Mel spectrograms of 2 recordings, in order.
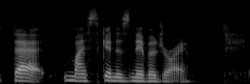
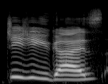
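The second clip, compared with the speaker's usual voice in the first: slow, loud, sugary "G G"; mock-sweet sign-off to an angry lobby, slow and loud; 4 semitones higher, 10 dB louder than usual. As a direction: kill them with kindness. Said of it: "I'll just be like".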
